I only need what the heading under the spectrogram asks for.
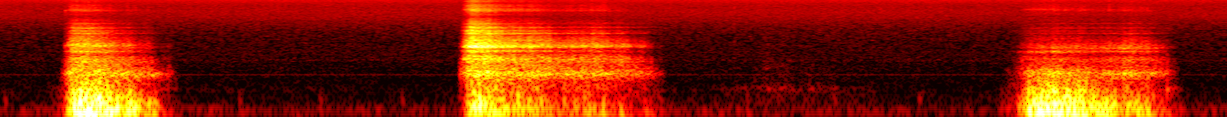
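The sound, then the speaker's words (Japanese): Soft breathy blowing into an ear during an ear-cleaning roleplay: three gentle, airy puffs, each lasting about a second, separated by silent pauses. “まだ耳ふうをしているだけなんだから。”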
